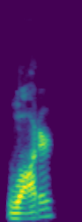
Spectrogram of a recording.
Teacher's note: it's not even like an actually pronounced T it's it's just replaced with a guttural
